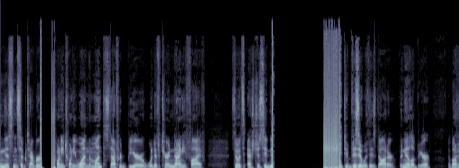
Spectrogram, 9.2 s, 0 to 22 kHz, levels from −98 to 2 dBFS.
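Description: Cable pulled and plugged in at 0.79–1.10 s and 5.43–6.80 s interrupts this speech clip. Each time a pop is followed by near silence, about 0.26 s after "this in" and 1.32 s after "it's extra", before a second pop brings back "to visit with his". While only the plug tip made contact, mains buzz leaked in, about 0.06 s at 50 Hz in the first event and 0.3 s at 60 Hz in the second.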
